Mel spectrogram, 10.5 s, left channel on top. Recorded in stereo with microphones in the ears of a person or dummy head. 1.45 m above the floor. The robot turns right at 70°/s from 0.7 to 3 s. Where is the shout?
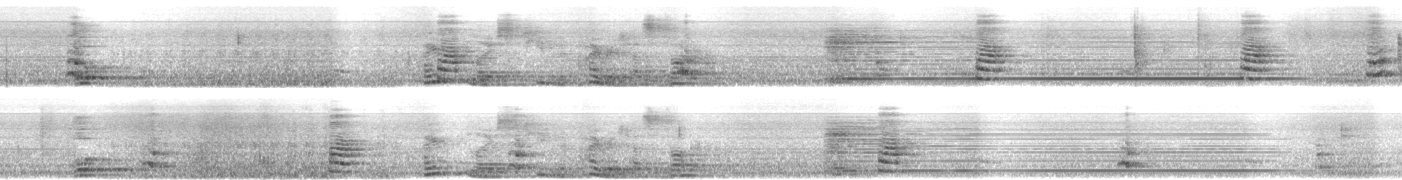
5° right (ahead or behind), 3 m; by 0.8 s 5° left (ahead or behind), 3 m.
